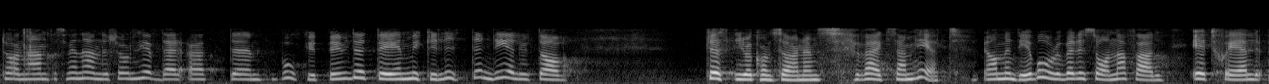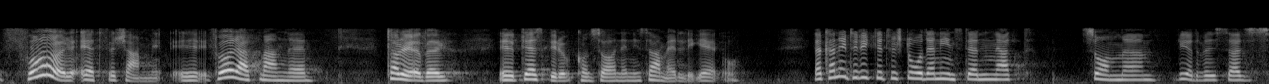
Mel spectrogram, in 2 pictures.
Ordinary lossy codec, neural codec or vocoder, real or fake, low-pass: none; codec, 16 kHz, 2 kbps, FunCodec, trained on LibriTTS, 25 frames a second; fake; 5.4 kHz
